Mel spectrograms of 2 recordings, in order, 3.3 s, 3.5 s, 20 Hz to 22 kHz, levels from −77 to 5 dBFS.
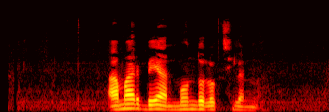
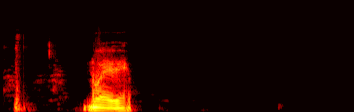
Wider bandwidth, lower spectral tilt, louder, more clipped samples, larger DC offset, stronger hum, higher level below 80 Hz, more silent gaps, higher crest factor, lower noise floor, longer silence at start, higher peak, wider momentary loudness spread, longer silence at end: first, 11 kHz vs 6.2 kHz; second, -7 dB/octave vs -9.5 dB/octave; second, -22 LUFS vs -16 LUFS; neither; neither; neither; second, -70 dBFS vs -50 dBFS; neither; about the same, 22 dB vs 20 dB; second, -54 dBFS vs -88 dBFS; first, 1.05 s vs 0.15 s; about the same, -2 dBFS vs -2 dBFS; second, 19 LU vs 23 LU; second, 0.7 s vs 2.25 s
